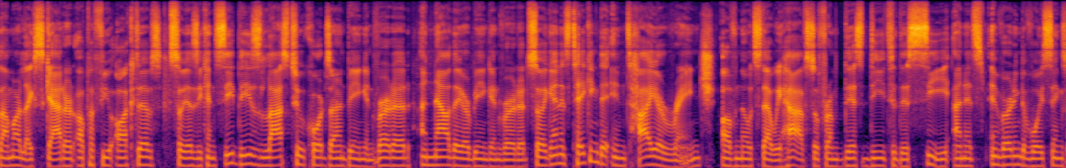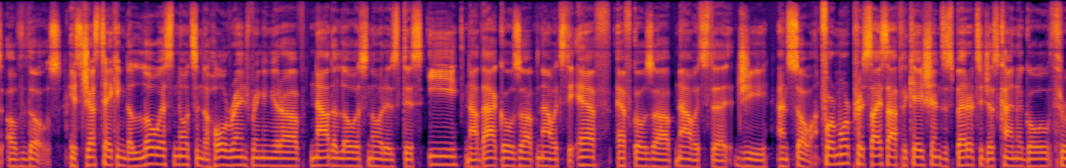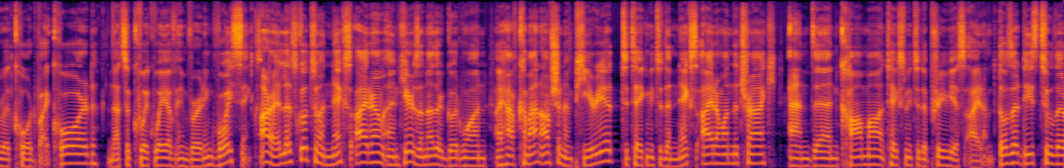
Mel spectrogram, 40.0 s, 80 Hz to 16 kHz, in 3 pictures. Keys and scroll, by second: 1.9 ctrl+shift+super+KP_8, 2.1 ctrl+shift+super+KP_8, 5.7 ctrl+shift+super+KP_2, 6.1 ctrl+shift+super+KP_2, 6.6 ctrl+shift+super+KP_2, 14.0 ctrl+shift+super+KP_8, 15.8 ctrl+shift+super+KP_8, 22.0 ctrl+shift+super+KP_8, 23.2 super+z, 24.8 ctrl+shift+super+KP_8, 25.1 ctrl+shift+super+KP_2, 25.3 ctrl+shift+super+KP_2, 33.9 alt+super+., 35.8 alt+super+,, 37.6 alt+,, 38.1 alt+., 38.4 alt+., 38.8 alt+,.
